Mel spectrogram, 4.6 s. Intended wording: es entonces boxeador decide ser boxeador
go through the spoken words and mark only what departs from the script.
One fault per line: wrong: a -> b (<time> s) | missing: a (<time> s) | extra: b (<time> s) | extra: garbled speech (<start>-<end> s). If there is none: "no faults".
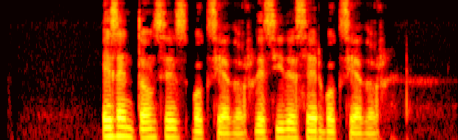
no faults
